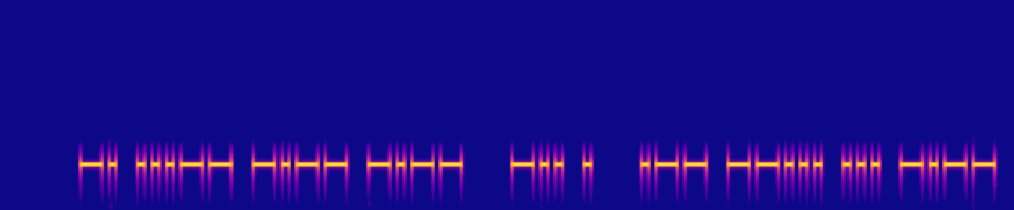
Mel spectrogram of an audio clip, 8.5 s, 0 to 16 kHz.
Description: Morse code, heard as a keyed tone, about 21 wpm, 700 Hz. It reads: N3YY DE W7SY
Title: USA Callsign DE Callsign - 4 Characters - 20wpm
